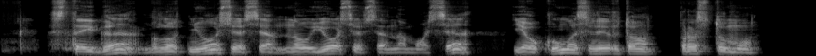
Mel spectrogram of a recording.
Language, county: Lithuanian, Kaunas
